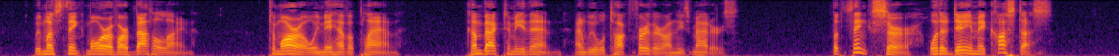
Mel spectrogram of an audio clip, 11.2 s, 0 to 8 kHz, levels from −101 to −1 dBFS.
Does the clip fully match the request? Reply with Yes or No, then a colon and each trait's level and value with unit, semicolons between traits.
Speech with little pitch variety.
No: average, 4.0 semitones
